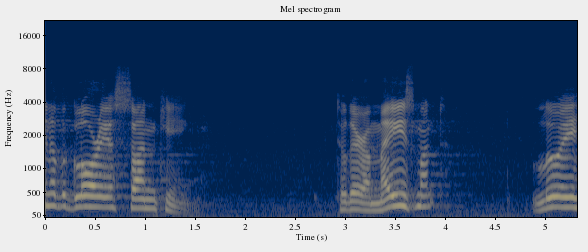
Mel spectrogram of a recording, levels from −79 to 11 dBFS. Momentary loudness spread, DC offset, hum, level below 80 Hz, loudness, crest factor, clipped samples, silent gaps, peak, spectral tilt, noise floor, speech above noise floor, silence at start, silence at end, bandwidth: 16 LU; under 0.1%; none; -62 dBFS; -26 LUFS; 18 dB; under 0.1%; none; -10 dBFS; -6 dB/octave; -61 dBFS; 35 dB; 0 s; 0 s; 9.8 kHz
